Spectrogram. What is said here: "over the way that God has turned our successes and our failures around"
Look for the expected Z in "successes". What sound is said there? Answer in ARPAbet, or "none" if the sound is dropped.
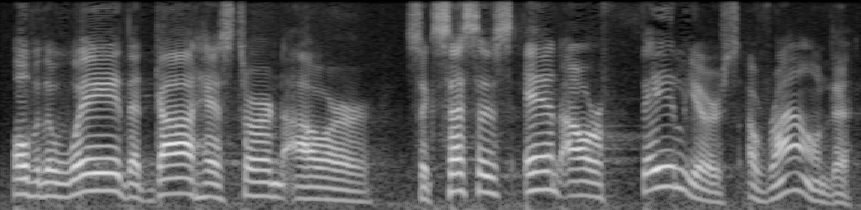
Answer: Z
